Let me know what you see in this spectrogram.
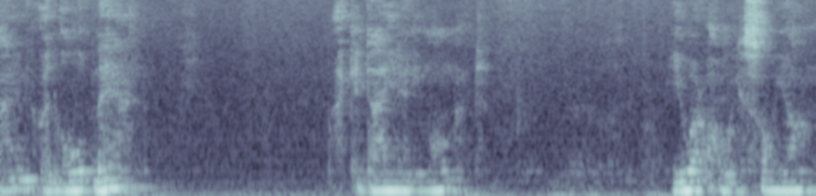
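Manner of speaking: faltering, choked-up voice. Recounting what an old man said to his devotees, retelling a faltering voice. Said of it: "With a faltering voice".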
